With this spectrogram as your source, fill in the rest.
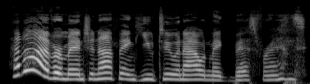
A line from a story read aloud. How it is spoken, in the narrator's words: Rikuri chuckled to the Kunag women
